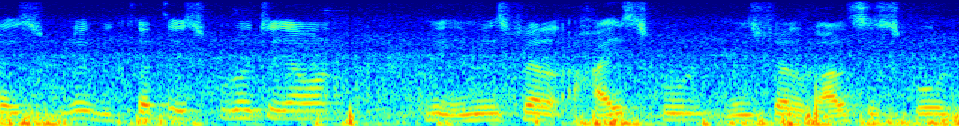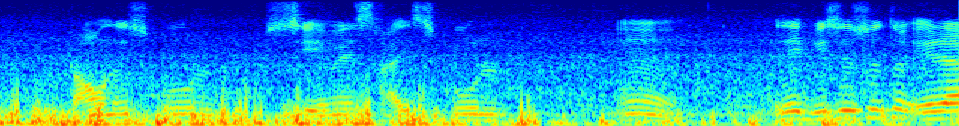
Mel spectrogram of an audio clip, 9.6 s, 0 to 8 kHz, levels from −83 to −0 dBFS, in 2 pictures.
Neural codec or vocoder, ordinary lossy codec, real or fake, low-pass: none; none; real; none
